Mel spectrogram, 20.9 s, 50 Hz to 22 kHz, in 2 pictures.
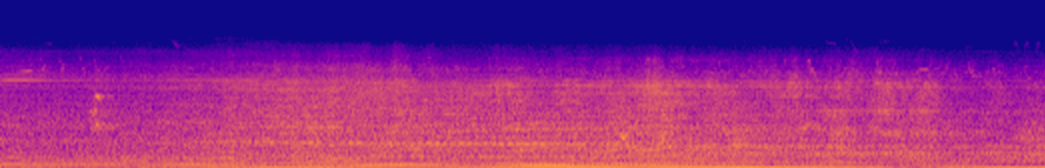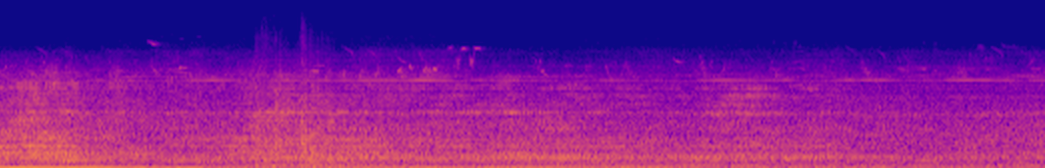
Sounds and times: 0.1s plane flies over the building 20.1s

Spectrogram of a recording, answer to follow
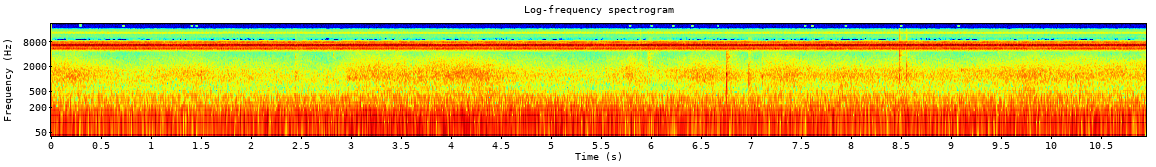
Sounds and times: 0.0s Various Insects 10.9s
8.4s Click and Crack sounds from twigs and branches 8.7s

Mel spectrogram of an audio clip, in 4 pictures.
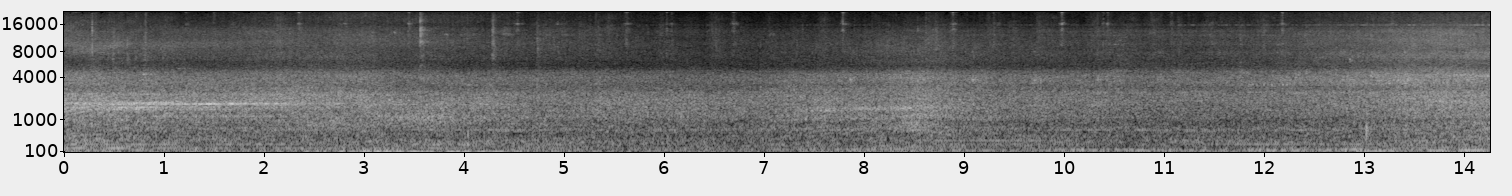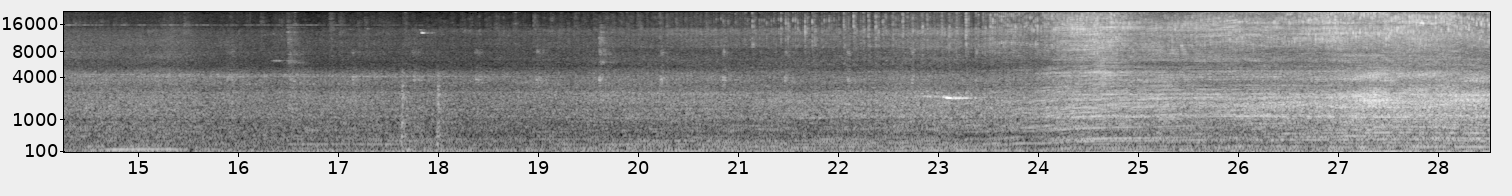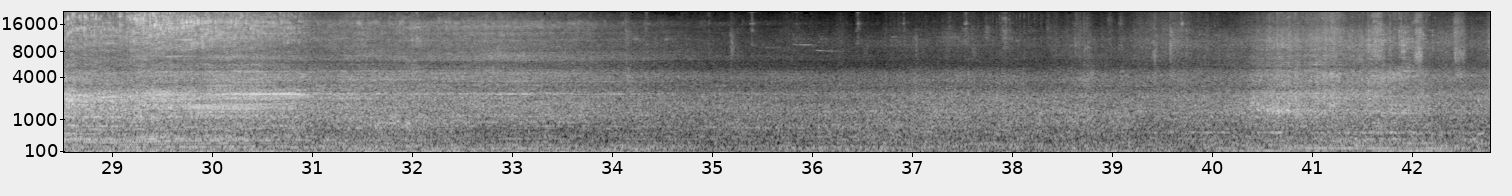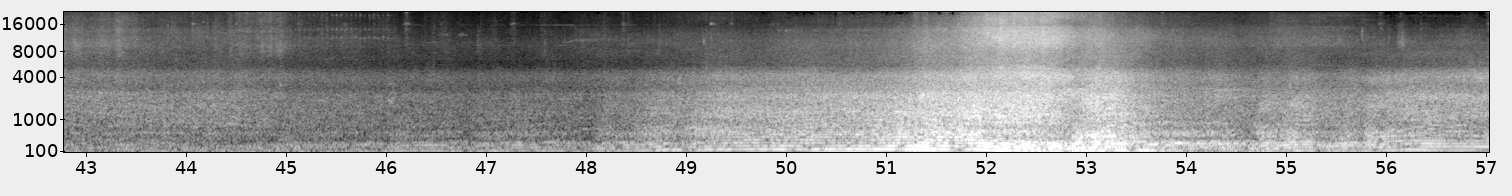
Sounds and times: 0.0s Traffic Sound 57.0s
0.0s Walking on the road 56.8s
14.5s Construction noise 57.0s

